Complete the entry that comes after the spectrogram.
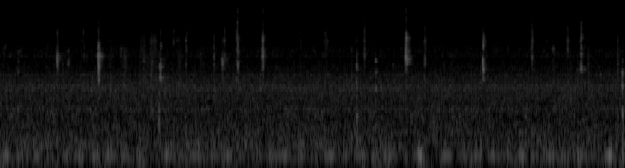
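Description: Faint, irregular crunches and mouth clicks of people chewing crispy fried chicken, over a faint steady low hum.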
